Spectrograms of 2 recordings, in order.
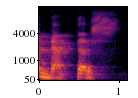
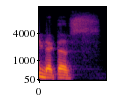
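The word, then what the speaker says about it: debtors: बाबू कोई नहीं बोलेगा डेप्ट्स बी वर्ड साइलेंट है बोलेंगे डेटर्स क्या बोलेंगे बेटा डेटर्स एडेप्टर्स किसी के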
